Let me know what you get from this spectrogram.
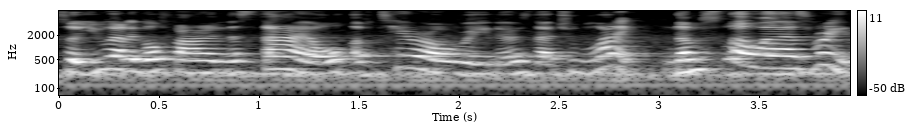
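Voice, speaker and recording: Through audible room echo and noticeable background noise, a woman speaks in a fairly high pitch with an animated tone. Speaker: tarot reader. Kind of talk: tarot reading. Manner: fast.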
